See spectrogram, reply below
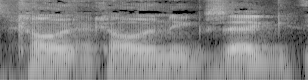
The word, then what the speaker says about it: Koenigsegg: the Kinesloggy or whatever it is. – Koenigsegg.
